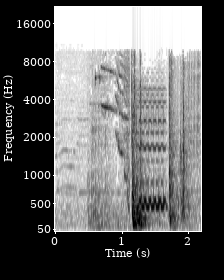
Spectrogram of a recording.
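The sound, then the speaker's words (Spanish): A telephone rings on the line as a call is placed from the washrooms to the Arkham sheriff's office: a bright warbling electronic tone with a falling chirp followed by two loud, buzzing ring bursts, with no voices. “Mientras, Lindsay se asoma desde los lavabos con el auricular del teléfono en la oreja. Entonces llama.”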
